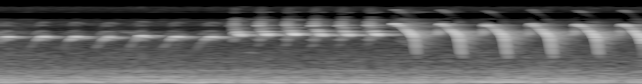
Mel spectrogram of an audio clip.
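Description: A White-headed Munia sings thin, high notes: a quick run of short upslurs, then a denser trill, then steep descending whistles about twice a second.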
